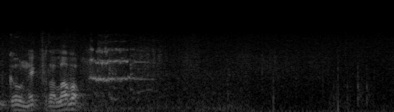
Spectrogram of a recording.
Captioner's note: tires screech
